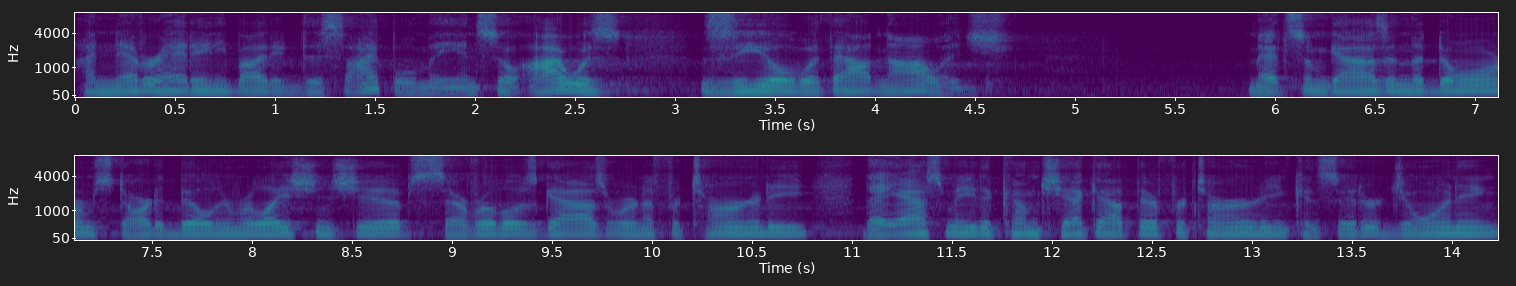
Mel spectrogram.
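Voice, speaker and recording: Over a very clean recording with a silent background, a man with a Texan accent talks at a fairly quick pace in a fairly high pitch with flat, monotone intonation. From Texas. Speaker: pastor. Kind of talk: sermon. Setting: church.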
